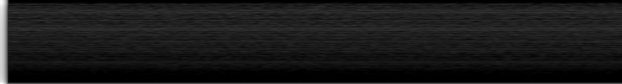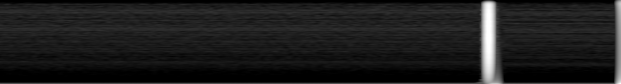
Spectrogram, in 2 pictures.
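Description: A low electronic tone hums steadily from a video game.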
